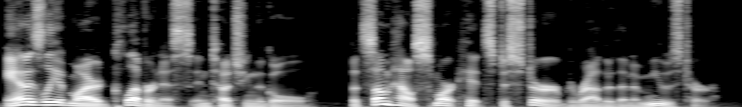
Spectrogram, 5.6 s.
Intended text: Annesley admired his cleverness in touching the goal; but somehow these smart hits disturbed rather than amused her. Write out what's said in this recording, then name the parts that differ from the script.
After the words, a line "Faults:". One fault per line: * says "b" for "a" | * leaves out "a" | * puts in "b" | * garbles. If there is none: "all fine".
Annesley admired cleverness in touching the goal; but somehow smart hits disturbed rather than amused her.
Faults:
* leaves out "his"
* leaves out "these"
